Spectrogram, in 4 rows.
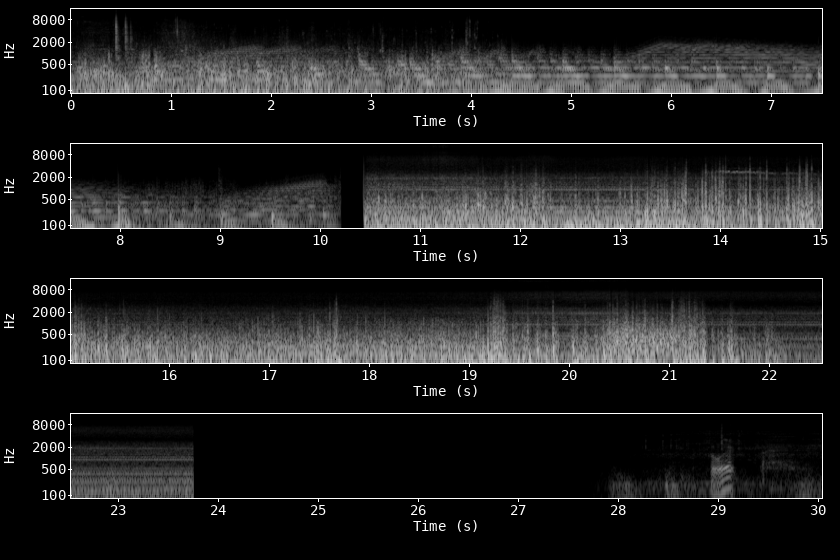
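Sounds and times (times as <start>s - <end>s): wind buffeting microphone: 10.4s - 22.3s
motorboat engine running: 10.4s - 23.8s.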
